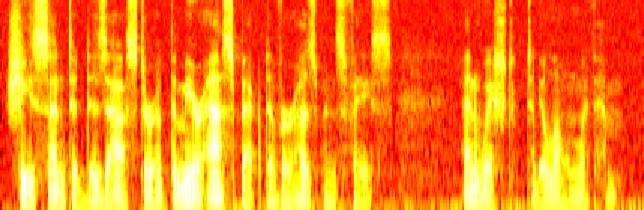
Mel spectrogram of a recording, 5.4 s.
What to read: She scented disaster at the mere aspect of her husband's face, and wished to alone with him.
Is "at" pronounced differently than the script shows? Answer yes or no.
no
